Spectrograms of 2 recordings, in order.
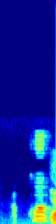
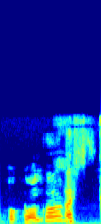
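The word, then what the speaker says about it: Apokolips: Gente, a pronúncia é essa? – Apocópolis. É Apocólipse.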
